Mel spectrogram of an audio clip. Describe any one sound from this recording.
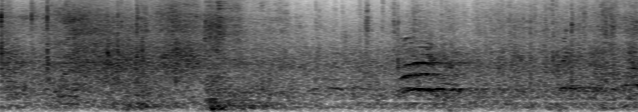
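A crowd murmurs and cheers.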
